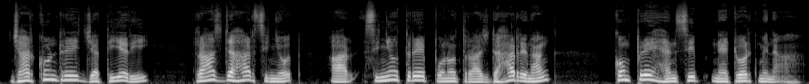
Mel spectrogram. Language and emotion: Santali, neutral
